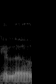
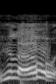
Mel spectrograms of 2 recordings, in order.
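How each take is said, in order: First: It is said in a low, deep voice. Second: It is said in a high, girlish voice.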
